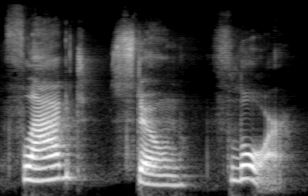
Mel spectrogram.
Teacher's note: the stress is on floor because that's the noun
